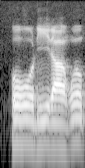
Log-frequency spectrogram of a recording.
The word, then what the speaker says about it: 보리: 것도 바른 번역이 될 수 없으므로 그냥 우리는 보리라고 발음합니다 보리심은 깨달음을 얻고자 하는 마 마음이며 열반의 세계로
